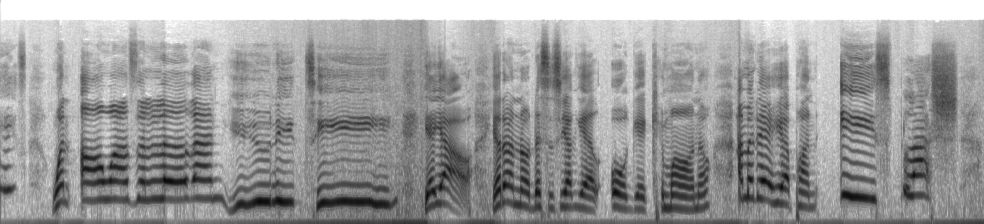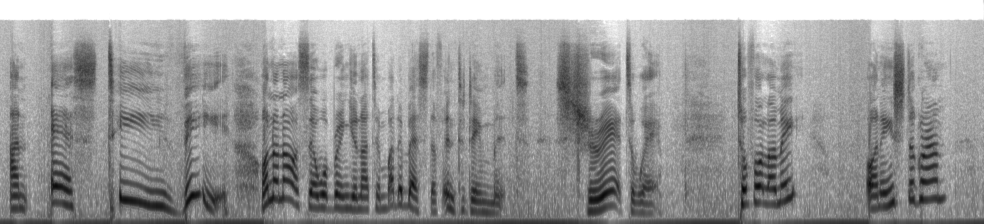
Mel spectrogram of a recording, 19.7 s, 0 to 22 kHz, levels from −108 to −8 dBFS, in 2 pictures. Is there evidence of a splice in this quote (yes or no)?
no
